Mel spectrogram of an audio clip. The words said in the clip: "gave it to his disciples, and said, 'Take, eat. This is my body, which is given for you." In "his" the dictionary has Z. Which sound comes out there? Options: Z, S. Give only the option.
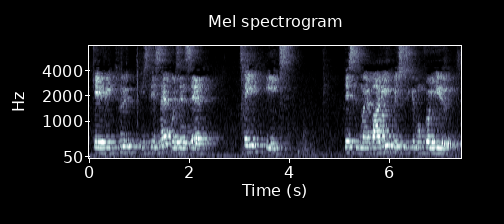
Z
